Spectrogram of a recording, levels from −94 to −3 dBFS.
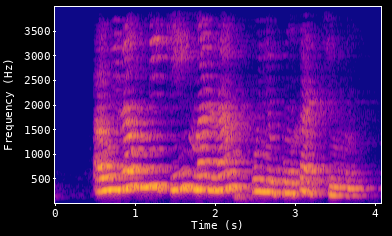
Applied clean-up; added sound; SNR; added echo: none; none; none; reverberation time 0.8 s.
